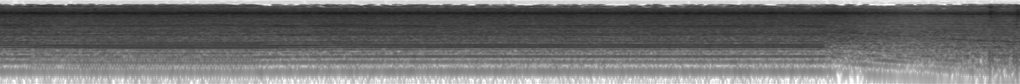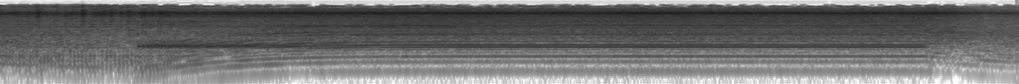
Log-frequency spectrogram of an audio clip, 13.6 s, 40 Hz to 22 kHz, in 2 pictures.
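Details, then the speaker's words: Echo PB-403T two-stroke backpack leaf blower after carburetor cleaning, magneto reinstall and high/low mixture screw adjustment, kill wire disconnected: strong steady howl at even revs, one brief dip with clean recovery; normal running. "Seems to run pretty well, man. I just need to connect that kill wire though. Which I better not do while it's running."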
